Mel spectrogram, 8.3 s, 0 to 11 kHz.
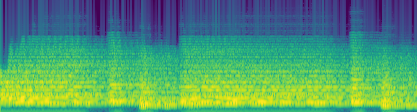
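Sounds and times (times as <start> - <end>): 
warm stringy synth pad melody: 0.2 - 8.3.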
